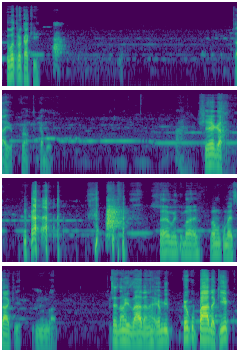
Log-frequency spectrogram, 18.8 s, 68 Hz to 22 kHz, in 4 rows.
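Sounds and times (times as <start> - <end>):
speech: 0.1 - 0.8, 4.7 - 5.8, 8.7 - 15.3, 16.2 - 18.7
small female dog barking: 1.0 - 1.3, 11.5 - 12.0
laughter: 9.8 - 12.0.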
